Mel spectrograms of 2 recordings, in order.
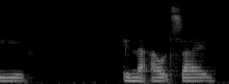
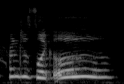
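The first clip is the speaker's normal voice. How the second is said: high, loud giggly squeal; laughing; 14 semitones higher, 6 dB louder than usual. Real, not acted. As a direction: burst into embarrassed giggles. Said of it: "It's making me emotional".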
